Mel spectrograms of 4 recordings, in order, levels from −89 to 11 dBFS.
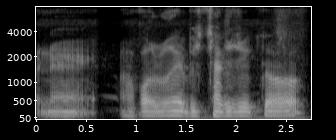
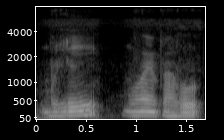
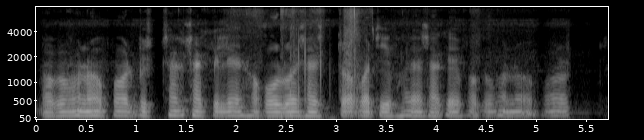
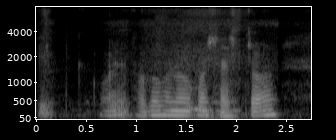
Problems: constant background noise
